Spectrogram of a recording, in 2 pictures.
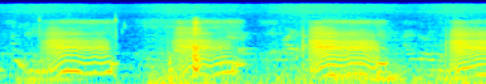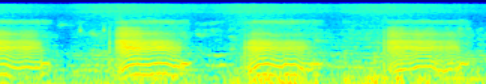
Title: Cute Baby Snoring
